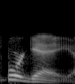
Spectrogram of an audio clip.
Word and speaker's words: Bourget: Is it Bourget or is it Bourget? – I think it's Bourget. That's how I believe he told me.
